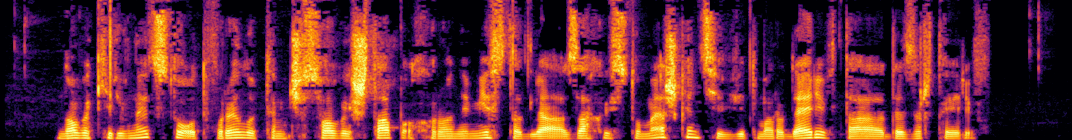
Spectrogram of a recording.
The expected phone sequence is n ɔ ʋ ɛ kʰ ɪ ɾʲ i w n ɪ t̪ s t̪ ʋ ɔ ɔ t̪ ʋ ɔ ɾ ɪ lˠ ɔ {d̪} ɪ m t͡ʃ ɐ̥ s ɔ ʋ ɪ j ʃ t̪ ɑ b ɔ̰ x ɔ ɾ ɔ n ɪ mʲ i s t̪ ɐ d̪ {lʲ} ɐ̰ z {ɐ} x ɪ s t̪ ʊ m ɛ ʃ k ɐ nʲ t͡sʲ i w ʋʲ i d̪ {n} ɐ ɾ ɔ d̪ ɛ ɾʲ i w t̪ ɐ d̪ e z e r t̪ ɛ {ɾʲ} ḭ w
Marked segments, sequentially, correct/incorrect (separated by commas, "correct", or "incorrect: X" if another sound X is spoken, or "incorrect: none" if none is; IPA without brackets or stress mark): incorrect: t̪, correct, incorrect: ɑ, incorrect: m, correct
